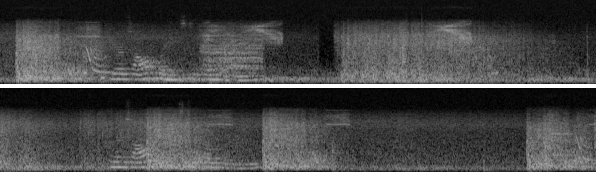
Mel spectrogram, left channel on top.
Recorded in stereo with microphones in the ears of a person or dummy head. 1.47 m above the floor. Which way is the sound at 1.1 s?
80° right.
